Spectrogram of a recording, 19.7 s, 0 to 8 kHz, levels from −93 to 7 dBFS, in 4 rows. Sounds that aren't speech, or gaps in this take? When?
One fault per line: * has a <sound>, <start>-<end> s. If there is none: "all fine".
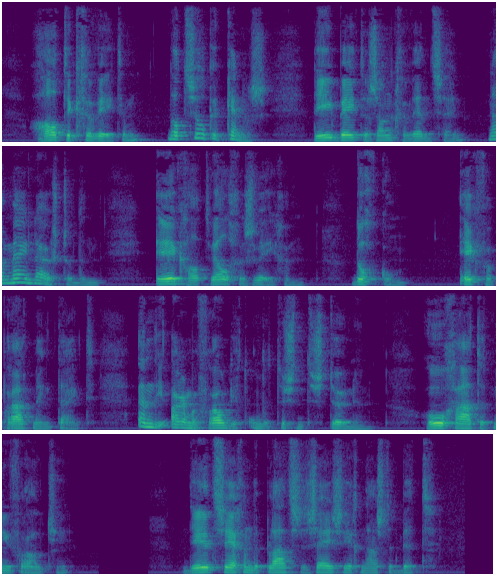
all fine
